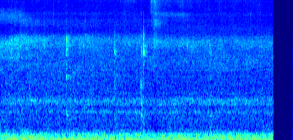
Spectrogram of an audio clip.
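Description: Chicken and egg noodles stir-frying in a stainless steel wok: a steady sizzle over a low hum, with a few light clicks of the spatula against the pan. The sound cuts off suddenly near the end.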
